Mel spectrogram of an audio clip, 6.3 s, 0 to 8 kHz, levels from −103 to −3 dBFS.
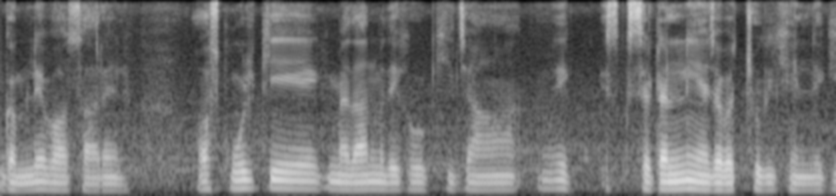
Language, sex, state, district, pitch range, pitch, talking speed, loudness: Hindi, male, Madhya Pradesh, Katni, 105-115 Hz, 110 Hz, 180 wpm, -20 LUFS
